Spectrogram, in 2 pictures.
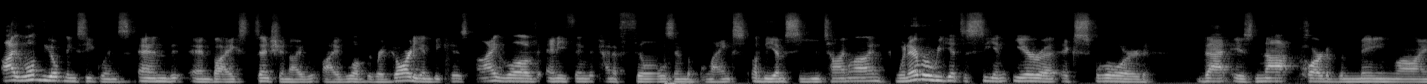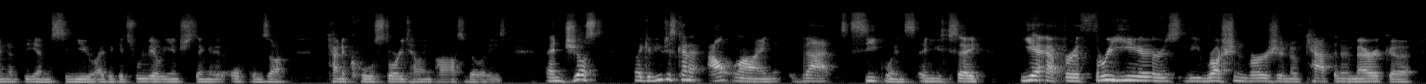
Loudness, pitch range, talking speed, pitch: -27 LUFS, 125-150 Hz, 185 wpm, 135 Hz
